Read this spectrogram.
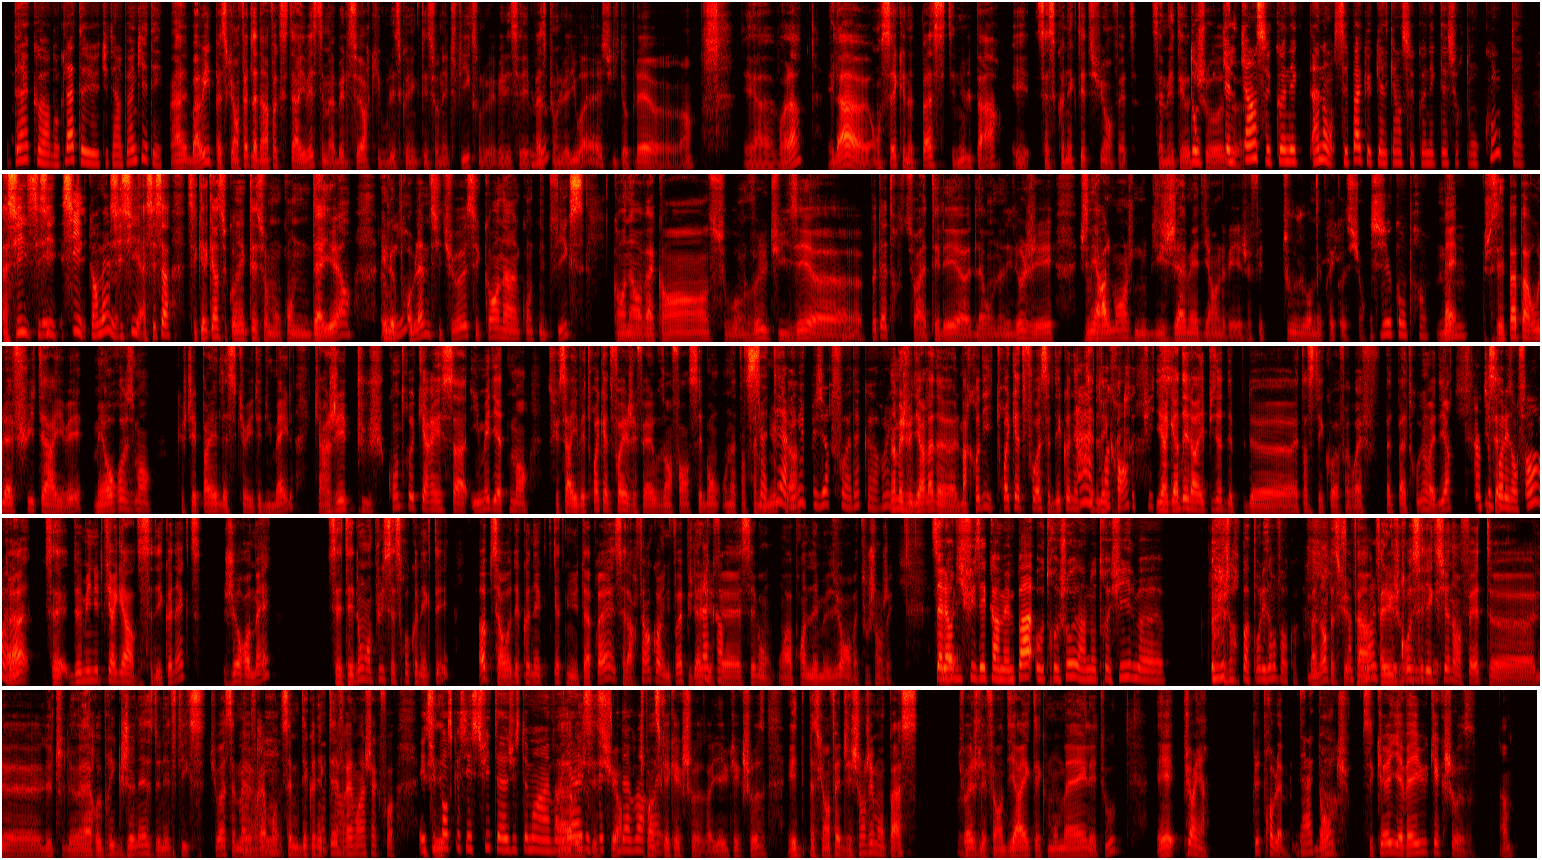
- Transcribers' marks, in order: stressed: "d'ailleurs"; laughing while speaking: "genre"; other background noise; tapping
- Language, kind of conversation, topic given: French, podcast, Tu fais quoi pour protéger ta vie privée sur Internet ?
